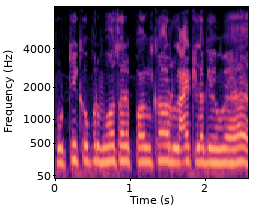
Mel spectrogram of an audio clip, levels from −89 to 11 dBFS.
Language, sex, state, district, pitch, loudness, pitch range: Hindi, male, Jharkhand, Ranchi, 215 Hz, -11 LUFS, 210-230 Hz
